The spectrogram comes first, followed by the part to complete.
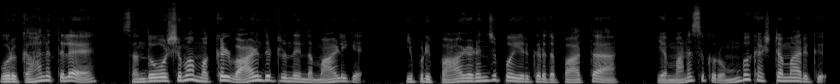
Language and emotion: Tamil, sad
